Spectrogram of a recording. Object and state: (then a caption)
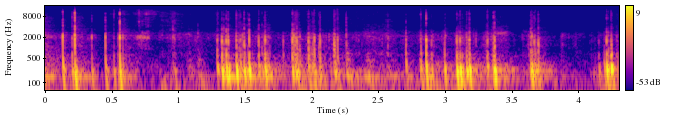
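Plastic paddle hairbrush. Fingertips and nails scratch and rub across the bristles and the back of the hollow, cushioned head of a hand-sized black plastic paddle hairbrush with a cushioned bristle pad and a rubber-gripped handle. The result is a quick run of dry, crackling scratches and short rustling strokes that start and stop abruptly.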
